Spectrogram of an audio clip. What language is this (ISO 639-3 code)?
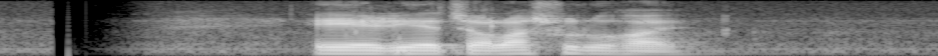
ben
